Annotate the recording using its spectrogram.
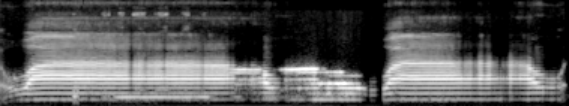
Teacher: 3 আলিফ টেনে তারপর ছাড়তে হবে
